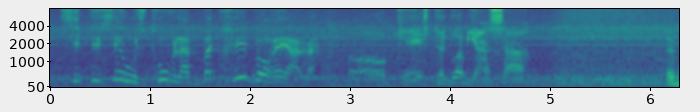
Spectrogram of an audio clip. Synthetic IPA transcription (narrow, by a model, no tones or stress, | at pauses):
sit̪ysɛusə̥t̪χuvlabat̪χibɔʁeal | oːkʲʰeʒət̪əd̪wabjɛ̃sa̰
